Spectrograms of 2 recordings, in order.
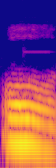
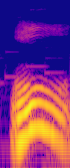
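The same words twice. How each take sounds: First: It is short and sighed out. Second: It is drawn out with a cracking voice. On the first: A leaked, sigh-like reaction. "短めの、なんか王っていうため息" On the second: A very great amazement. "壊れるような、王だったらもうね、なんかすごく大きな簡単を意味する"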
